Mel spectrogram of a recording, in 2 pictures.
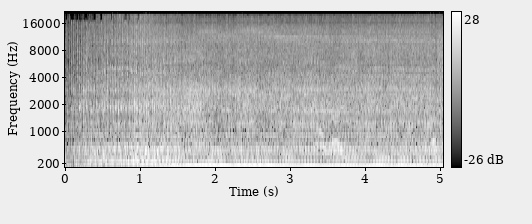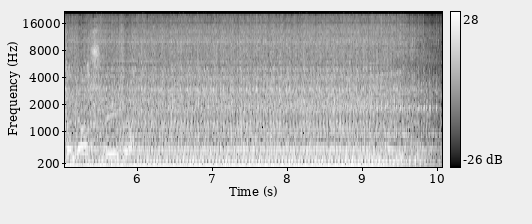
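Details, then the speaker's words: Berlingo diesel idling after repairs at a diesel specialist, having run poorly for almost four years: steady, smooth low drone with no stumble or misfire, no air in fuel lines, no boost leak though an exhaust leak remains; normal idle. "No it's smooth as anything. No massive amounts of air pouring through all the fuel lines."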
